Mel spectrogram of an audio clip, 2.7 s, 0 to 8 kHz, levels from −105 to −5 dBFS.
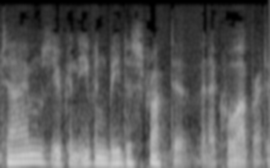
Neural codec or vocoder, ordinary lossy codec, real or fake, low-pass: codec, 16 kHz, 1 kbps, X-Codec, HuBERT features, trained on LibriSpeech; MP3, 32 kbps; fake; 7.2 kHz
